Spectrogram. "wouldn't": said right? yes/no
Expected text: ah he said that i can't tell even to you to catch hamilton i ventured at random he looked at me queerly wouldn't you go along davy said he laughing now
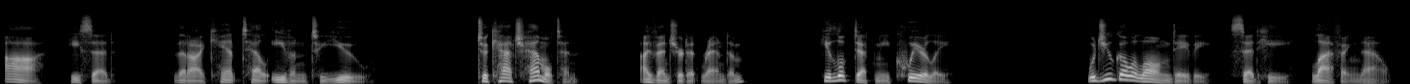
no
